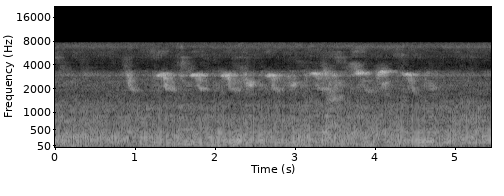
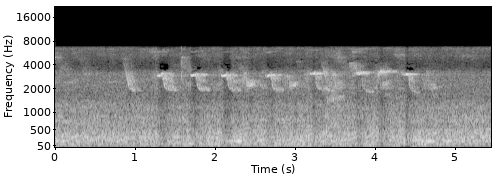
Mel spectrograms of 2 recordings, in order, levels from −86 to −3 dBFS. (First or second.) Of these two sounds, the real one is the second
